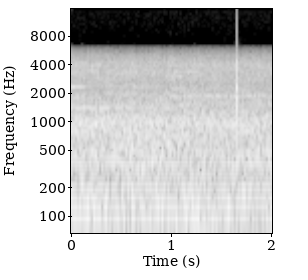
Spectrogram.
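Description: Steady road and tyre rumble with engine drone, heard from inside a car's cabin at highway speed. A brief tap sounds about one and a half seconds in.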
